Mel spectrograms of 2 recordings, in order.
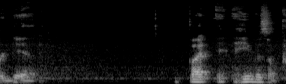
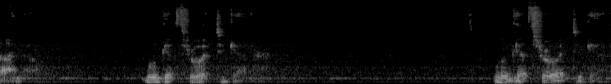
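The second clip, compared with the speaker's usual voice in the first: tender comfort; 11 dB quieter, faster than usual. Retold or imitated. Wife Kathy comforting grieving husband, soft and tender. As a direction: gently reassure him. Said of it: "she held me and cried with me".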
